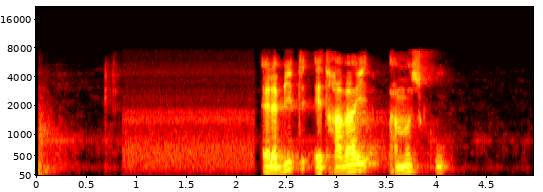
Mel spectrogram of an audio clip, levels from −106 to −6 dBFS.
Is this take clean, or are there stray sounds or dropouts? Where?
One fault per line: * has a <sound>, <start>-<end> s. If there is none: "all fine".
all fine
